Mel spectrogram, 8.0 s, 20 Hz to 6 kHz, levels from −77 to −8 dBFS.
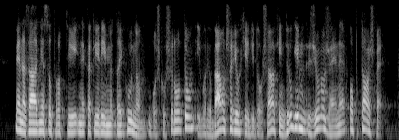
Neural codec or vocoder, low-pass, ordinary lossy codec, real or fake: codec, 16 kHz, 1.1 kbps, Voila-Tokenizer; 5.4 kHz; Opus, 32 kbps; fake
